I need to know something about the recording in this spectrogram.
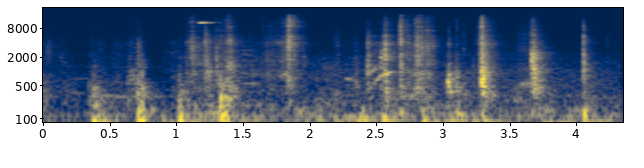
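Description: A door rattles open.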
